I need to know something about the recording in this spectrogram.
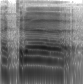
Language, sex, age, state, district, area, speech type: Sanskrit, male, 18-30, Karnataka, Mysore, urban, spontaneous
